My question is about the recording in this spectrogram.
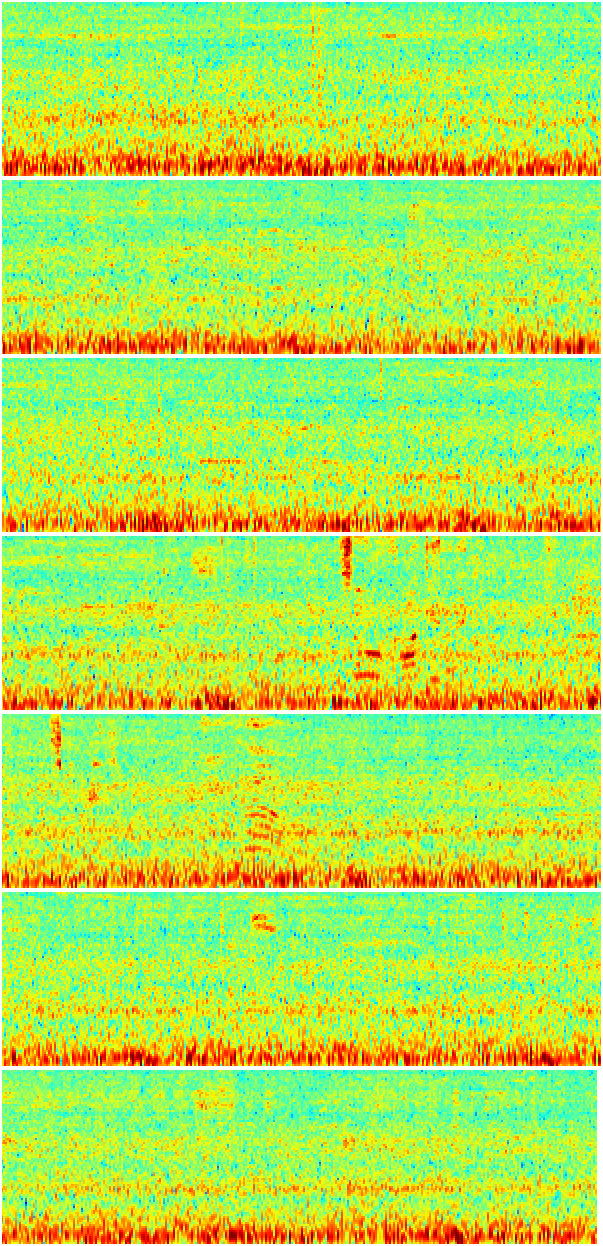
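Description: Steady low rumble of a car driving at highway speed, heard from inside the cabin: tyre and engine noise.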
